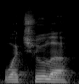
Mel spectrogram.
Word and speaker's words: Wauchula: sorry how do you say it again wachula wachula how what was the hip-hop scene over there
